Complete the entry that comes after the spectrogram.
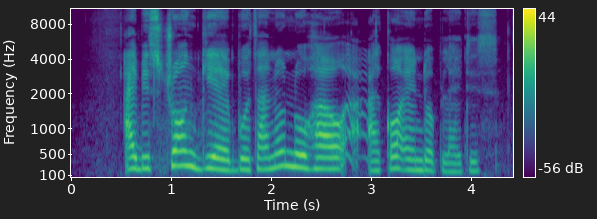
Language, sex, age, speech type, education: Nigerian Pidgin, female, 15-29, spontaneous, tertiary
